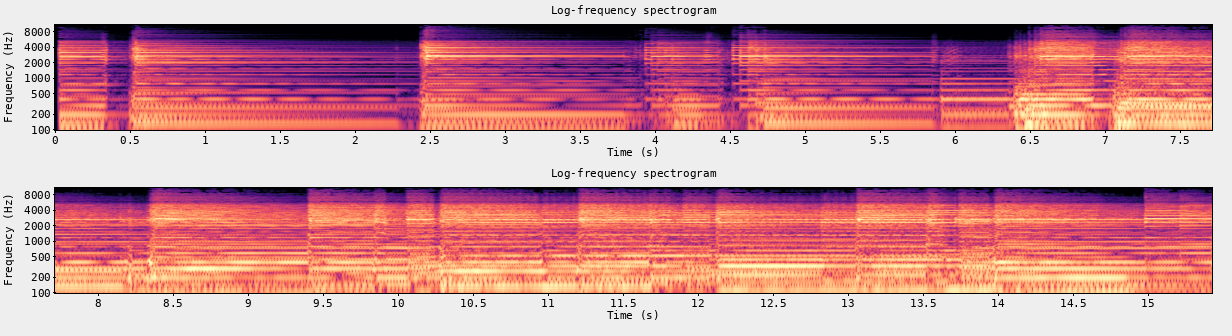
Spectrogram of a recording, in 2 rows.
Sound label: crunch tone pop strat sim analog; line6; tonecore; simulanalog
